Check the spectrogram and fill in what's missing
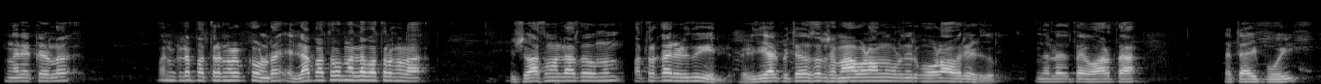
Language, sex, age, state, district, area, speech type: Malayalam, male, 60+, Kerala, Pathanamthitta, urban, spontaneous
